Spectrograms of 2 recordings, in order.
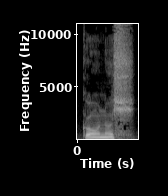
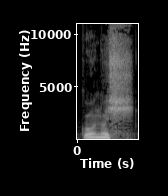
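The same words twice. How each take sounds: The two takes are said the same way.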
